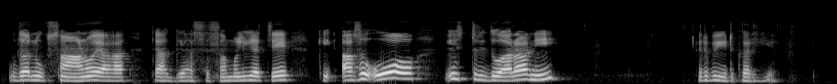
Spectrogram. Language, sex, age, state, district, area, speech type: Dogri, female, 45-60, Jammu and Kashmir, Samba, rural, spontaneous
